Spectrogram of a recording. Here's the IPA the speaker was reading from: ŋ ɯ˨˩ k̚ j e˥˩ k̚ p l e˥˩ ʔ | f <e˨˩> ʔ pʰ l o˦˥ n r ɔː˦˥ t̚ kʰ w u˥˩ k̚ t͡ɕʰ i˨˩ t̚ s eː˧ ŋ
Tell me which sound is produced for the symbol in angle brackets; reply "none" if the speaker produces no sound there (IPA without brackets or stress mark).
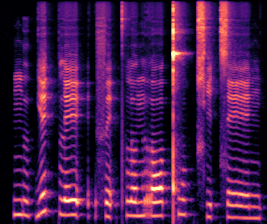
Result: e˨˩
